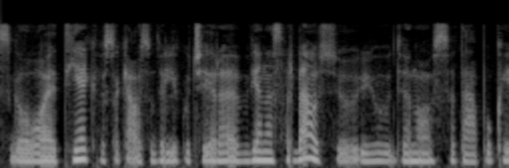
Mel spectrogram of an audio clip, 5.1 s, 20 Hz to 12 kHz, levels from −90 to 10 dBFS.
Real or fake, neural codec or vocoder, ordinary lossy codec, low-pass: real; none; MP3, 48 kbps; 7.2 kHz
